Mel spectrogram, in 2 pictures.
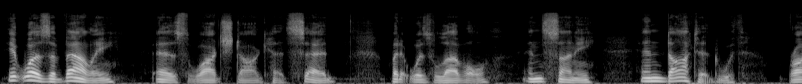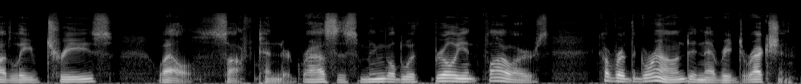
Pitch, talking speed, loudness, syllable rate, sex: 115 Hz, 135 wpm, -21 LUFS, 4.1 syllables/s, male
